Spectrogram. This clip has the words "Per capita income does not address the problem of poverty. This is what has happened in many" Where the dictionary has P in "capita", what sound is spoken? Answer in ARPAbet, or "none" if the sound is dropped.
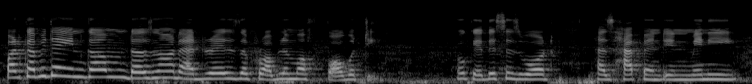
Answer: B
